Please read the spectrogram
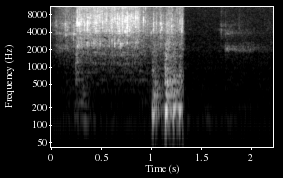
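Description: Water running from a kitchen tap into a stainless steel sink as apples are rinsed under it. The flow grows briefly louder, then stops abruptly about a second and a half in.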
